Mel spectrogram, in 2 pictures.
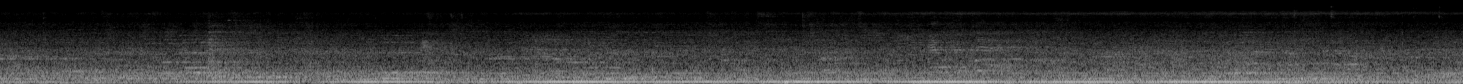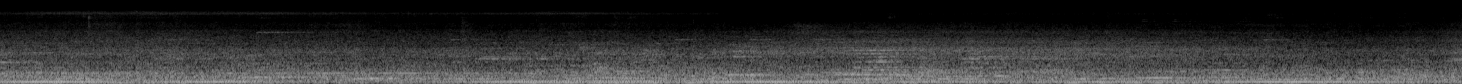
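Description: Train station concourse ambience: a steady low hum with faint, indistinct voices over it.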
